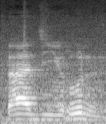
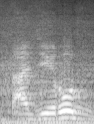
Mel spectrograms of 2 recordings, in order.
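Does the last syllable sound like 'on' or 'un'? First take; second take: un; on. First: The last vowel sounds like an u. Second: The last vowel sounds like an o. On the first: The speaker calls it right. "harus u suaranya, jangan o" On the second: The speaker calls it wrong. "jangan gitu"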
